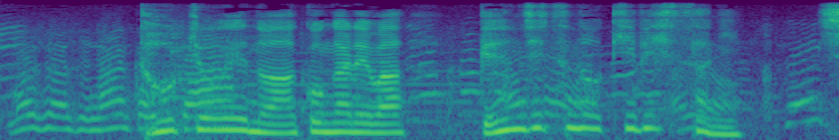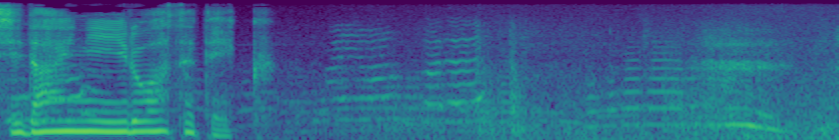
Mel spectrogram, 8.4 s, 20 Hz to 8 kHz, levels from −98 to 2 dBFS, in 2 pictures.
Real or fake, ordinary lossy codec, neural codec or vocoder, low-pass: real; none; none; 7.2 kHz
